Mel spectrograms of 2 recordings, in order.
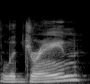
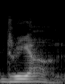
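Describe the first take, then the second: First: The name ends with an 'ain' sound. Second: The name ends with an 'ian' sound. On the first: The speaker calls it wrong. "his name is Ledrain. No" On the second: The speaker calls it right. "the I becomes comes before the A. Drian, I guess, is probably what they mean"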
